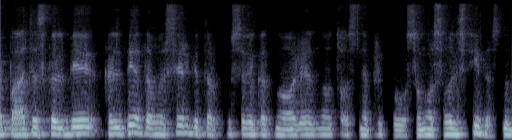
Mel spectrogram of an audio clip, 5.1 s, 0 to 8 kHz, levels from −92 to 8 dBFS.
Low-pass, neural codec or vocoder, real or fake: 7.2 kHz; none; real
